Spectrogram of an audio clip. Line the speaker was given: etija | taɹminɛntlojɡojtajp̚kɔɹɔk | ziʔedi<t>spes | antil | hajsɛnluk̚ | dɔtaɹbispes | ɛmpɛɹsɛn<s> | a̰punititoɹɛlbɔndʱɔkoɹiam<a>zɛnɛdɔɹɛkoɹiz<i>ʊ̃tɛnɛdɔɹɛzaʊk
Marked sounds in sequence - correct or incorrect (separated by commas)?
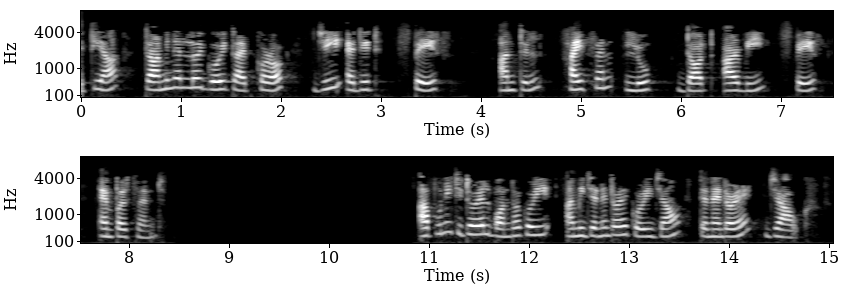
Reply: correct, incorrect, incorrect, incorrect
